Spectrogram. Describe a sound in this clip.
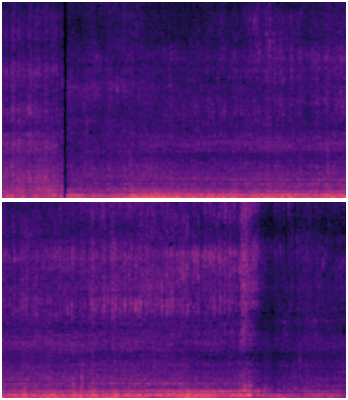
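A car's engine rumbles deeply as the car drives slowly past.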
